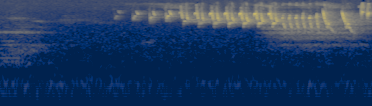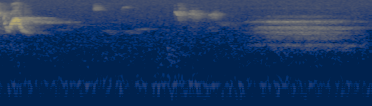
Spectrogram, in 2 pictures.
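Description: A songbird singing one rapid trill of many quick high notes, lasting about three seconds, followed a little later by a single short chirp.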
